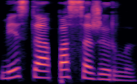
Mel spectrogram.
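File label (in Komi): "места пассажирлы", Komi, female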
